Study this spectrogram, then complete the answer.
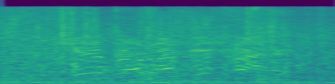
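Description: An airboat engine drones nearby.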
